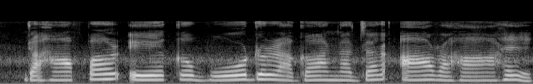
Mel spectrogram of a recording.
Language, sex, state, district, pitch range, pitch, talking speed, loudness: Hindi, female, Rajasthan, Jaipur, 195-215 Hz, 205 Hz, 100 wpm, -16 LUFS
